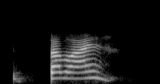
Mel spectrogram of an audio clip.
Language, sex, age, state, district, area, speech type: Hindi, female, 45-60, Uttar Pradesh, Pratapgarh, rural, conversation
